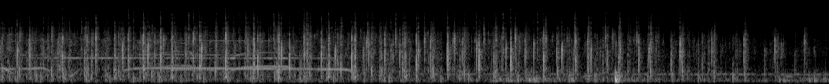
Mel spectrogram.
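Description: Small outdoor crowd clapping in applause, the claps thinning and dying away over the last few seconds. A drawn-out voice calls out over the clapping in the first three seconds.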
